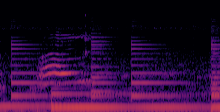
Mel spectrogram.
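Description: A cat meows in a video game: a sustained, clear, tonal meow stretching over two seconds, close and loud, with no voices.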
